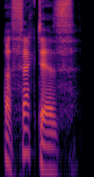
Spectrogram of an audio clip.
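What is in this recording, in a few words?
"effective", English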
